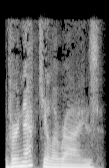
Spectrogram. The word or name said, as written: vernacularize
